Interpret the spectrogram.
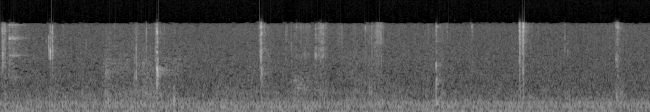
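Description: A person chewing food quietly, with scattered light clicks of metal chopsticks.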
